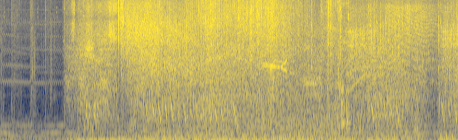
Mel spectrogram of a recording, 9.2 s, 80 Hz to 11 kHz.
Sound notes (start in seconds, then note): 0.0 suspenseful music; 2.7 gun firing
